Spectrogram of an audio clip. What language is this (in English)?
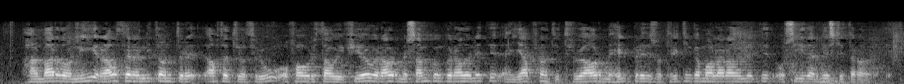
Icelandic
